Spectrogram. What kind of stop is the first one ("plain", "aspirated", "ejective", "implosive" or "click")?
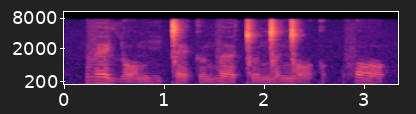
click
